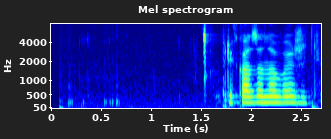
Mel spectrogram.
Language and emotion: Russian, neutral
